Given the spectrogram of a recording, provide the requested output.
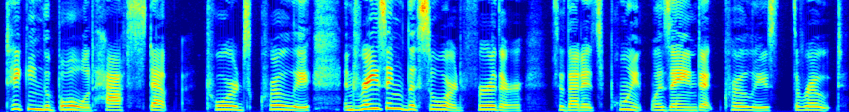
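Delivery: ordinary delivery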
